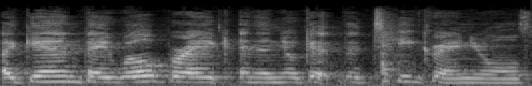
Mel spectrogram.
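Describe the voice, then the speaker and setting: A woman's fairly high voice with a Southern US accent, at a moderate pace. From Georgia, US South. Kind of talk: cooking tutorial talk to camera.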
